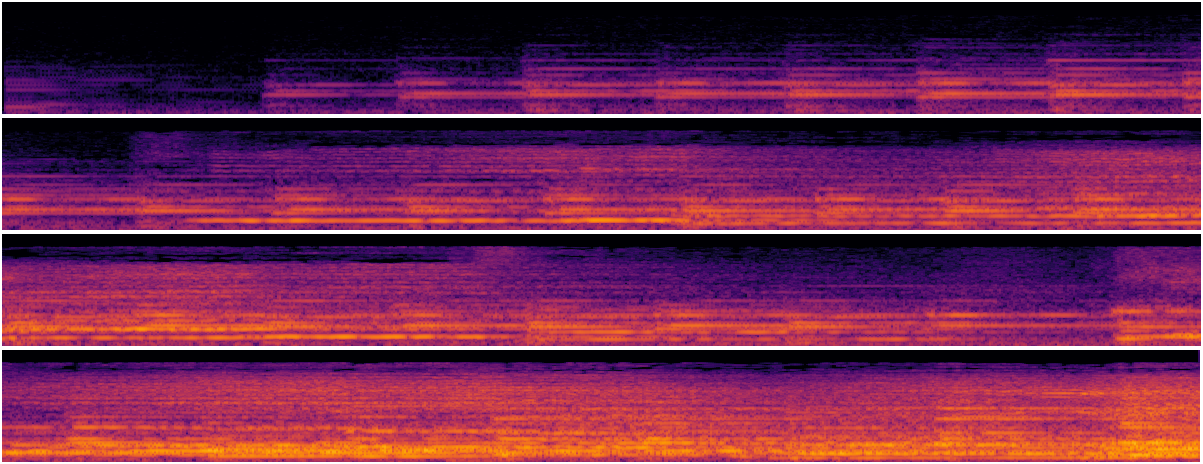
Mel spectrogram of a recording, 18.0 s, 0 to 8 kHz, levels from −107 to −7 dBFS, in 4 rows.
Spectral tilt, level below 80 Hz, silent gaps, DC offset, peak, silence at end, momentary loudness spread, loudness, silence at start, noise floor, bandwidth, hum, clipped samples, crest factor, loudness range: -5 dB/octave; -64 dBFS; none; under 0.1%; -14 dBFS; 0 s; 21 LU; -35 LUFS; 1.55 s; -77 dBFS; 5.6 kHz; none; under 0.1%; 22 dB; 20 LU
